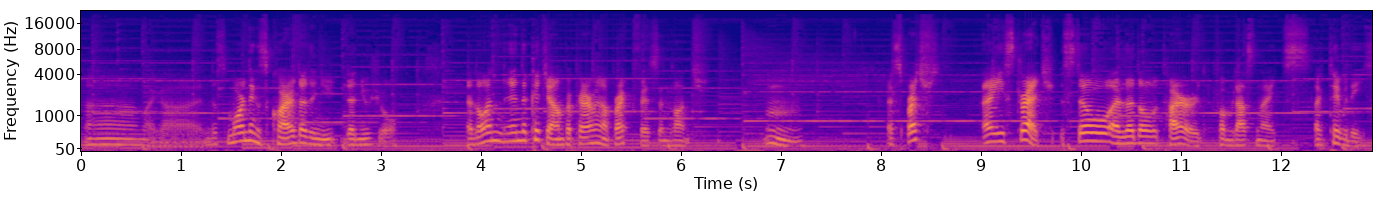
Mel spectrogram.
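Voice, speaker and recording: A man hosts a visual novel let's play in a bright, lively voice of medium pitch. He reads the text aloud and comments casually, often restarting phrases. Game music plays softly behind him. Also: measured pace, creaky.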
